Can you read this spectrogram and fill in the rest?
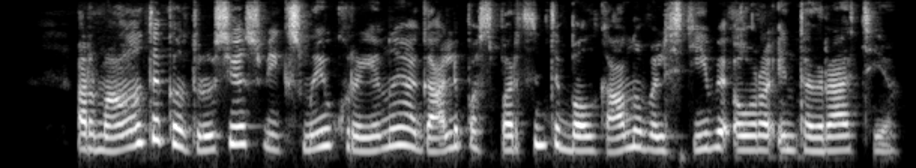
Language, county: Lithuanian, Vilnius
